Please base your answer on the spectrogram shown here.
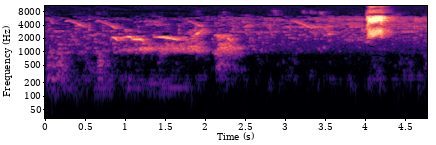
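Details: Wild fantail at its nest: a series of thin, high whistled slurs, each sliding downward, given about five times over a few seconds, with a quieter murmur below and one sharp loud chirp near the end.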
